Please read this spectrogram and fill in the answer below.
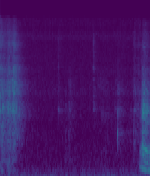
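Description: Plastic packaging bag rustling briefly as it is pulled open, then a few faint ticks of handling as the cable inside is drawn out.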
